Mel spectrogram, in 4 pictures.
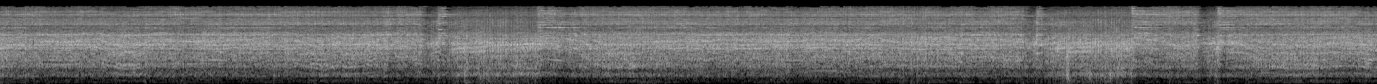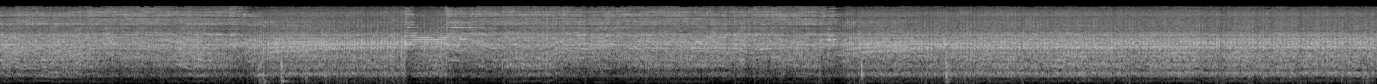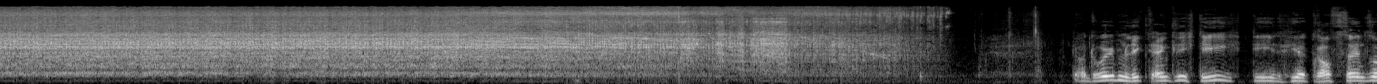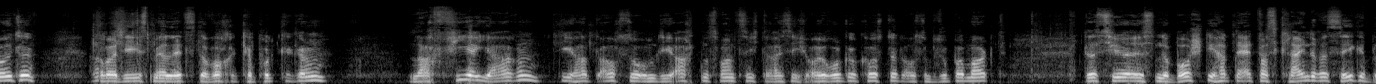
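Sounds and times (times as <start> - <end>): circular saw cutting log: 0.0 - 37.1.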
